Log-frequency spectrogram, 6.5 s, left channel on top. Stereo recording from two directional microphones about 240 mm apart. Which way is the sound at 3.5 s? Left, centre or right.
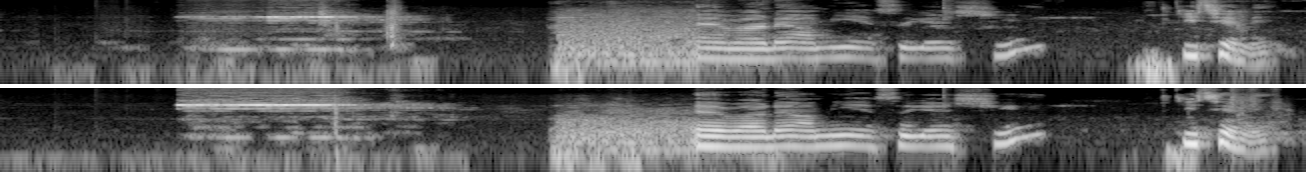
Right.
